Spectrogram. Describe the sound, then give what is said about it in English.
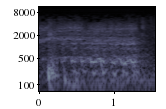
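A small circus horse whinnies, a wavering, harmonic neigh lasting over a second, ending with a short snort or huff. “You're sure a grand little horse.”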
